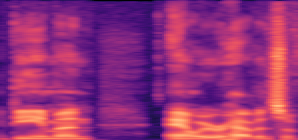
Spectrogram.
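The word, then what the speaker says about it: daemon: apologize for for for pranking everybody with that Damon thing last week because because it is pronounced demon and and I was sort of doing an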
